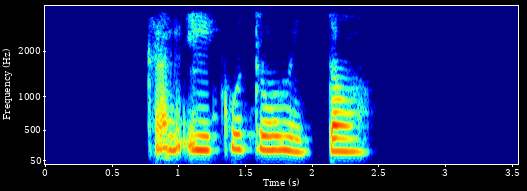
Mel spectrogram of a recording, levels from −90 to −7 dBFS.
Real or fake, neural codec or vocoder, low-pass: fake; codec, 16 kHz in and 24 kHz out, 2.2 kbps, FireRedTTS-2 codec; 3.6 kHz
